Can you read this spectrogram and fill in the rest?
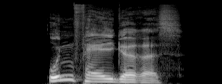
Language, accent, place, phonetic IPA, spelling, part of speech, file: German, Germany, Berlin, [ˈʊnˌfɛːɪɡəʁəs], unfähigeres, adjective, De-unfähigeres.ogg
- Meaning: strong/mixed nominative/accusative neuter singular comparative degree of unfähig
